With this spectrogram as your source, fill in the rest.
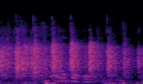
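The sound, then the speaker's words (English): A church audience claps in unison in praise. The hand claps are firm and evenly spaced, forming a steady, regular beat with a slight lull near the end. “Give Jesus one more hand clap of praise.”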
